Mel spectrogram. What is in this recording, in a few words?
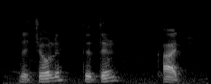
tomorrow I'll go to field, Chamacoco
